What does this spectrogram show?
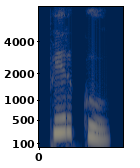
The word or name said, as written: ಪಿರ್ಗು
